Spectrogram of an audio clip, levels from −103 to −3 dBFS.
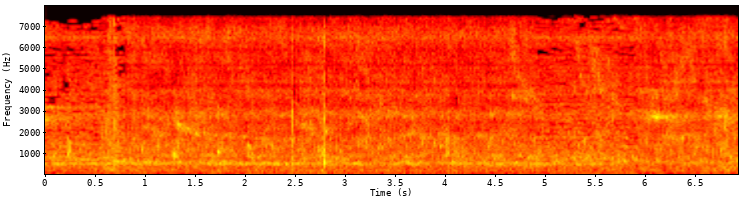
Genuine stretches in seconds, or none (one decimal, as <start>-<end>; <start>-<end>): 0.0-0.8; 4.9-5.9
